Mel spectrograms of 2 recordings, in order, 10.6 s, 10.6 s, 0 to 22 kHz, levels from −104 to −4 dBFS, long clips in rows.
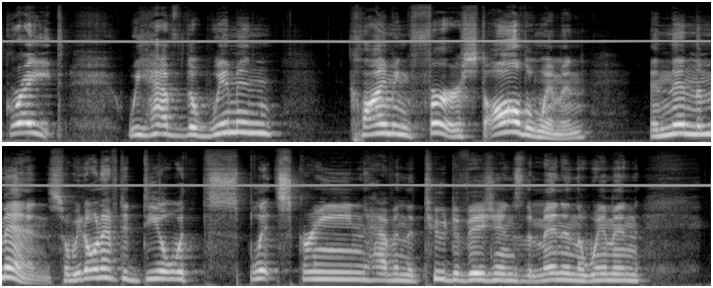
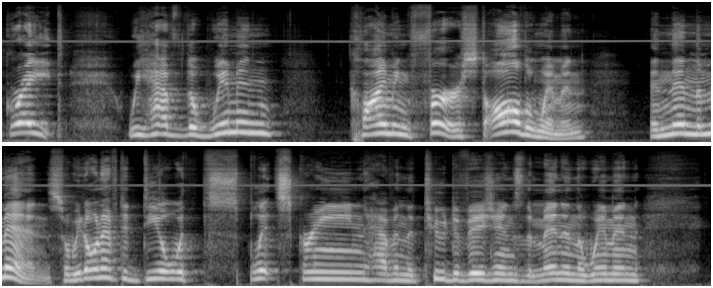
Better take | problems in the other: second | high-pitched whine; loud; throughout; 7 kHz, 9 dB below the speech; faint in the second

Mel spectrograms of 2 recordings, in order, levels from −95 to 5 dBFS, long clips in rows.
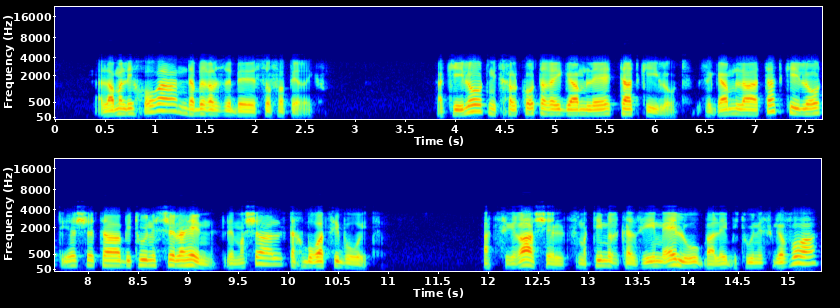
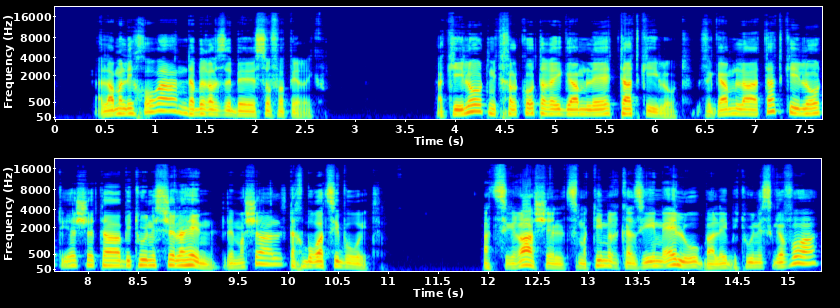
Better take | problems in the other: second | phone-call audio; nothing above 3.5 kHz

